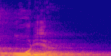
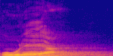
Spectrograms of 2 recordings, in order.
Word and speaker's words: urea: en N se tilda la palabra no es urea es urea se trata de una palabra grave por lo tanto no lleva tilde y ya sabes no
